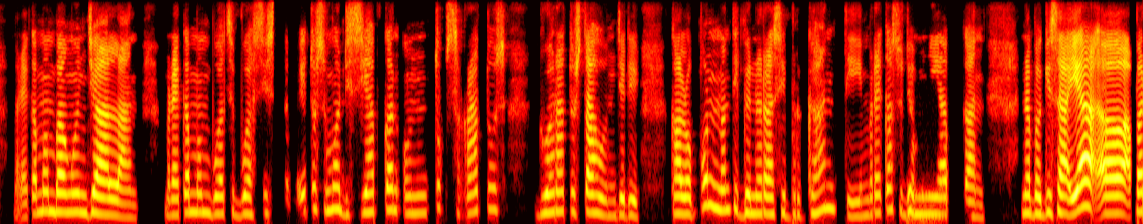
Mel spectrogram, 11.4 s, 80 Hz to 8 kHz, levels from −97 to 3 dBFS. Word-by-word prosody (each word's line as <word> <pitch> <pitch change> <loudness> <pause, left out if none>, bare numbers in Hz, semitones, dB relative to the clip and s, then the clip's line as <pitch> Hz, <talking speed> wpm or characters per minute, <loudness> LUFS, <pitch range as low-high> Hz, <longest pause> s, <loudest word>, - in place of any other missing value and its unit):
Mereka 180 +6 -6
membangun 245 -1 -1
jalan, 210 -7 +3 0.3
mereka 210 +4 -1
membuat 230 -2 -6
sebuah 220 +1 -6
sistem, 230 - -7
itu 465 -13 -6
semua 275 +1 -3
disiapkan 245 +5 -3
untuk 230 +6 -11
100, 255 +5 -5 0.3
200 245 +3 -3
tahun. 225 -6 0
Jadi, 205 -2 -5 0.3
kalaupun 225 +8 -1
nanti 275 -1 -6
generasi 225 -1 -2
berganti, 230 -3 -8
mereka 235 +7 -6
sudah 245 -2 -6
menyiapkan. 215 -4 -5 0.4
Nah 230 - 0
bagi 230 +1 -1
saya, 235 +6 +10
eee, 230 0 +8
apa 245 - +4
230 Hz, 140 wpm, -22 LUFS, 220-255 Hz, 0.4 s, saya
